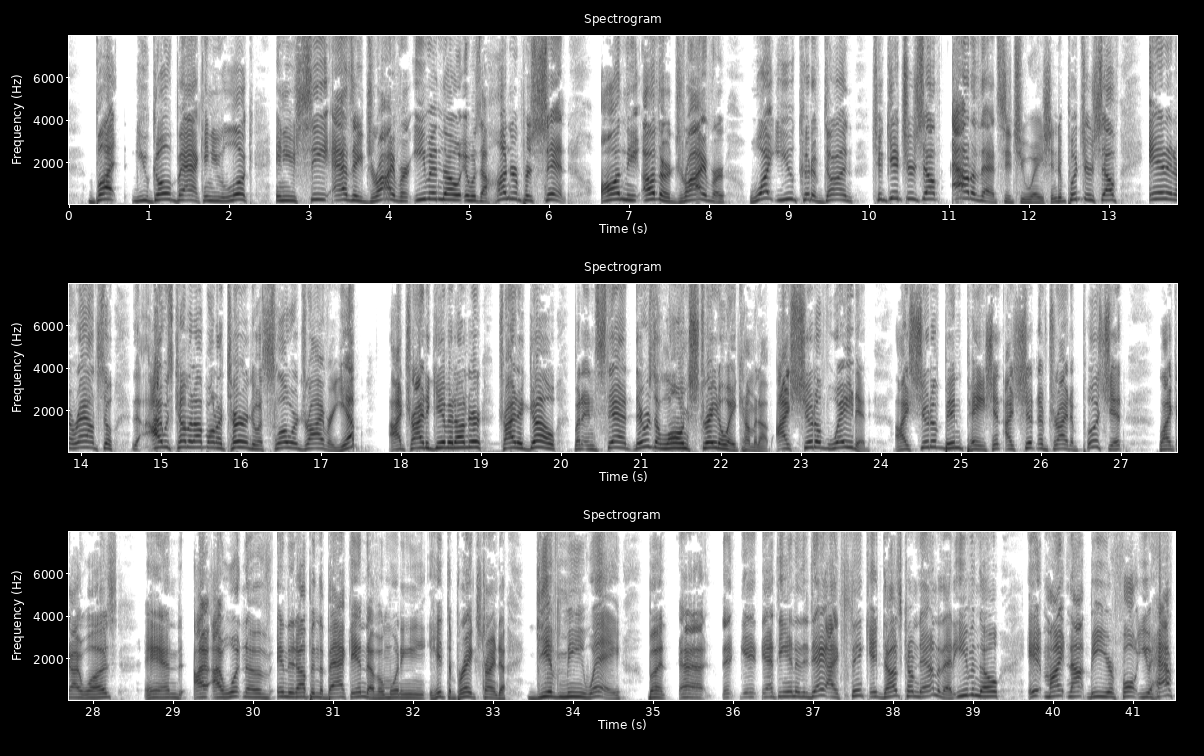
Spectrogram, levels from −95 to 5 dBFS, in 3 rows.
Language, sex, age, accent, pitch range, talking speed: English, male, 30-49, American, 170-245 Hz, 205 wpm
